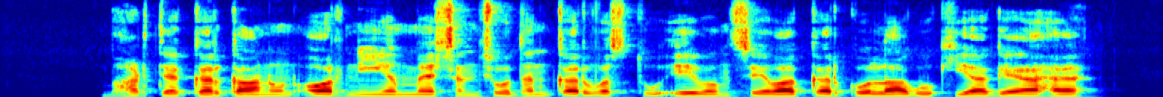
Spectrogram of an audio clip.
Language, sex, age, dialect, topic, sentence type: Hindi, male, 18-24, Garhwali, banking, statement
